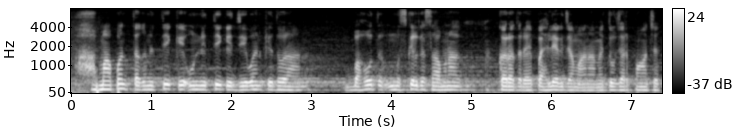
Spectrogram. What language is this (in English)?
Maithili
